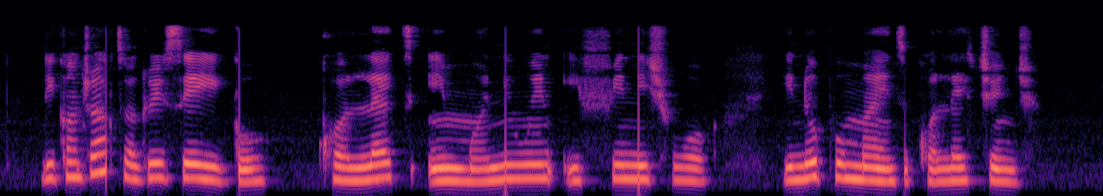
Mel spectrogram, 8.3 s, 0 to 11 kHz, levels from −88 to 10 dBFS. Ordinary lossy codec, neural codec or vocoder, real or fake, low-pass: none; none; real; 7.2 kHz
